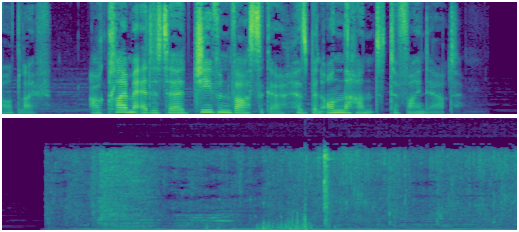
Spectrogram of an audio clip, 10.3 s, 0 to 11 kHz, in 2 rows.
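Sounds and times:
speech: 0.0s - 4.6s
boat engine droning on open water off the coast of Portugal: 5.6s - 10.3s
rushing water splash noise: 5.6s - 10.3s
loud gusting wind buffeting the microphone: 7.6s - 8.6s.

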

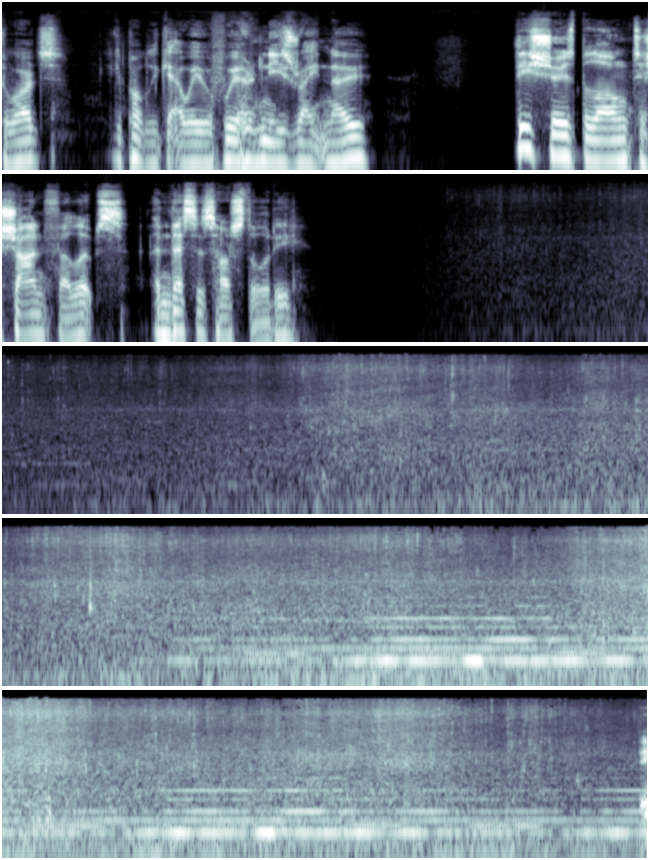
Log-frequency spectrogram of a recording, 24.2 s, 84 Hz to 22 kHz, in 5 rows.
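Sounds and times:
speech: 0.0s - 2.8s, 3.8s - 7.2s
water slopping against boats at night: 8.3s - 24.1s.

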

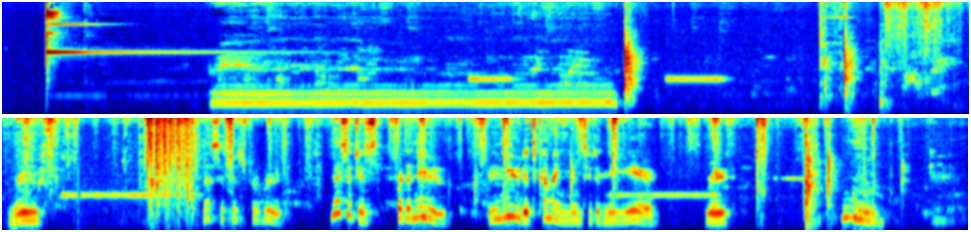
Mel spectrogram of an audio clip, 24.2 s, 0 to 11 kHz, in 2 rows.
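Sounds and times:
small bell ding: 0.6s - 2.6s
speech: 2.6s - 3.0s, 12.2s - 12.8s, 14.6s - 21.3s, 22.6s - 23.2s
steady low hum: 2.6s - 7.8s.

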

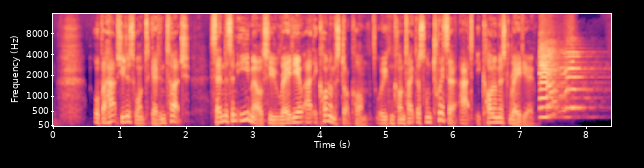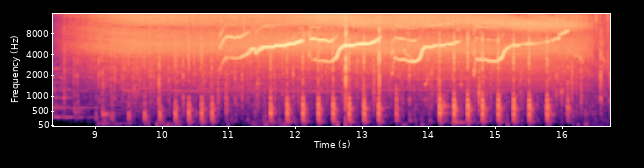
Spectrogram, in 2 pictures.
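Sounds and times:
speech: 0.6s - 7.6s
bottlenose dolphin high sweeping whistles underwater: 10.9s - 16.4s.

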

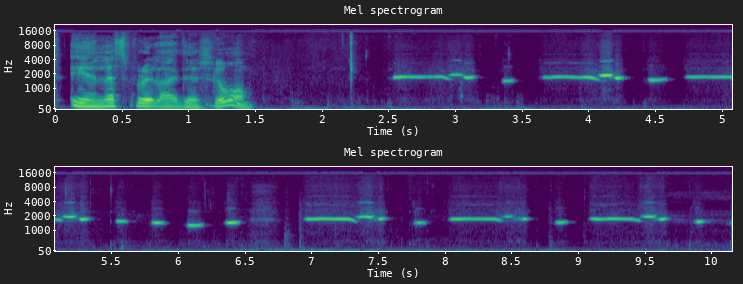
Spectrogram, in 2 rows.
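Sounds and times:
speech: 0.0s - 1.6s
person whistling a TV theme tune melody: 2.5s - 10.1s.

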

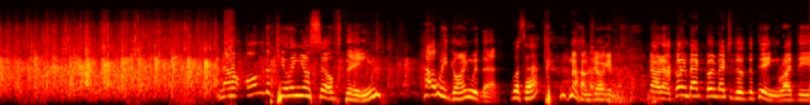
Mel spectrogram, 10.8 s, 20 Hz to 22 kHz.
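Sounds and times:
crowd applauding: 0.0s - 6.4s
speech: 3.0s - 10.8s
laughter: 7.3s - 9.3s.

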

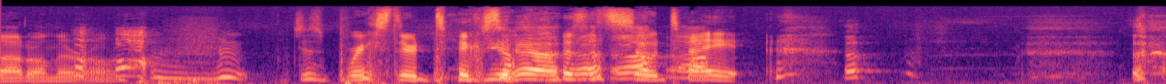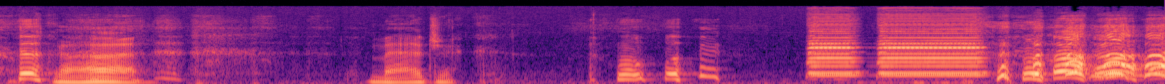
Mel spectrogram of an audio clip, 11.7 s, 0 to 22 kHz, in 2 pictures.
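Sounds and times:
speech: 0.0s - 4.4s, 5.6s - 7.0s, 7.7s - 9.6s, 10.8s - 11.6s
laughter: 2.3s - 4.8s, 5.6s - 7.6s, 8.8s - 9.5s, 10.8s - 11.6s
car horn chirps from locking a car: 9.8s - 10.9s.

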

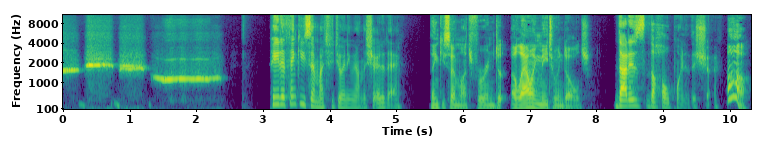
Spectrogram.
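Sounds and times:
person whistling a film theme tune: 0.0s - 2.5s
speech: 3.1s - 10.3s.

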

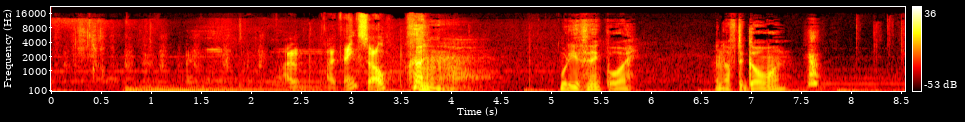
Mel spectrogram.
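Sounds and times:
dog panting: 0.0s - 2.9s
speech: 2.3s - 4.2s, 5.1s - 5.9s, 6.6s - 7.4s.

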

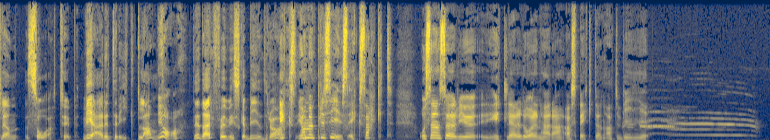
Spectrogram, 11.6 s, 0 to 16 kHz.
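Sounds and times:
speech: 0.0s - 9.9s
rooster crowing: 9.4s - 11.5s.

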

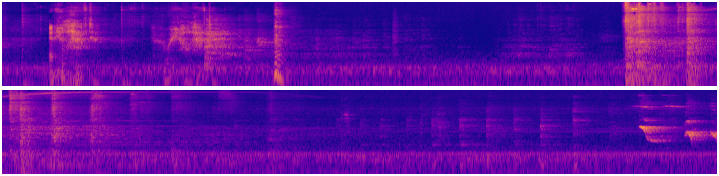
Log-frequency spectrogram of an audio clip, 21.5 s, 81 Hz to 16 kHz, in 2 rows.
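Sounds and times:
steady low hum: 0.0s - 21.4s
speech: 0.7s - 1.5s, 2.4s - 3.2s
dog whimpering and yelping: 20.2s - 21.4s.

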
